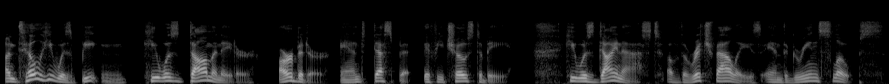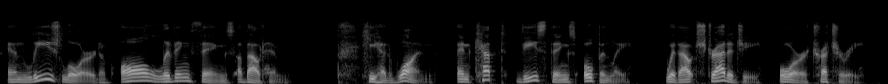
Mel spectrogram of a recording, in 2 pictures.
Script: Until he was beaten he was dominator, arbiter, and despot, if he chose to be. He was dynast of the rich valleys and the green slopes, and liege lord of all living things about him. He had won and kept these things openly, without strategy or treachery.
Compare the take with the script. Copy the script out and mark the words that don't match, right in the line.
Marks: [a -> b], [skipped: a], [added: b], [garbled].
Until he was beaten he was dominator, arbiter, and despot, if he chose to be. He was dynast of the rich valleys and the green slopes, and liege lord of all living things about him. He had won and kept these things openly, without strategy or treachery.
